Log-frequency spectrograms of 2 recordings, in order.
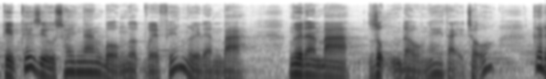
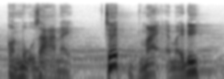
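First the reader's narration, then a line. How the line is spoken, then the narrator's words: Angry shout. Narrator (Vietnamese): quát lên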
